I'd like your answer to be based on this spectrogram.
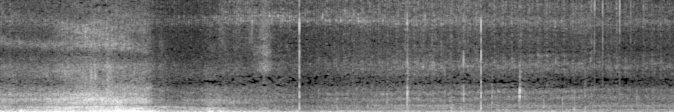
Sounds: truck
car
vehicle

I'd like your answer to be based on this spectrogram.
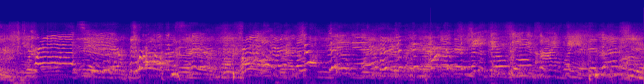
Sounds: speech

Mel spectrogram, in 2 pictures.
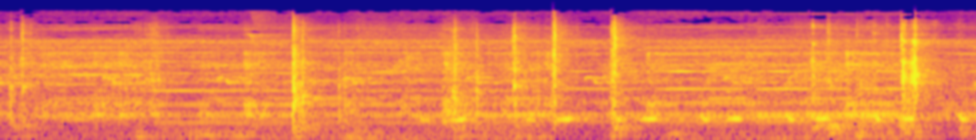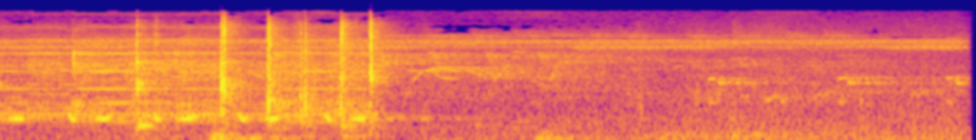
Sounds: music

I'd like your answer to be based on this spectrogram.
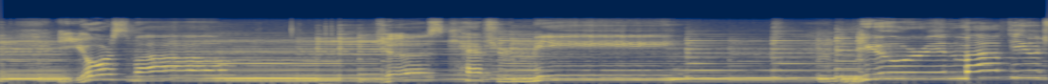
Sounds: blues
music

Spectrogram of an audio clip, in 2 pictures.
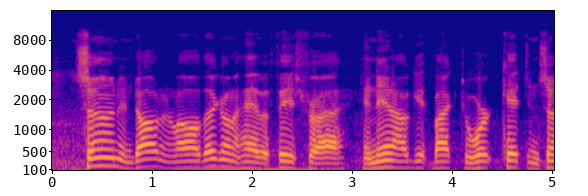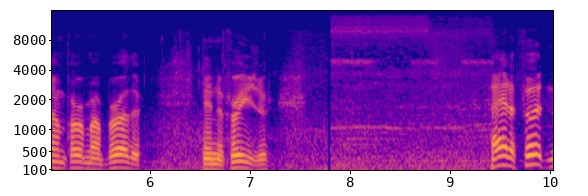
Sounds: speech

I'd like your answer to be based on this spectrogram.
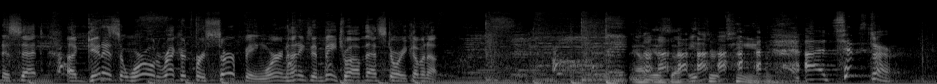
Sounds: domestic animals
music
animal
speech
dog
bow-wow

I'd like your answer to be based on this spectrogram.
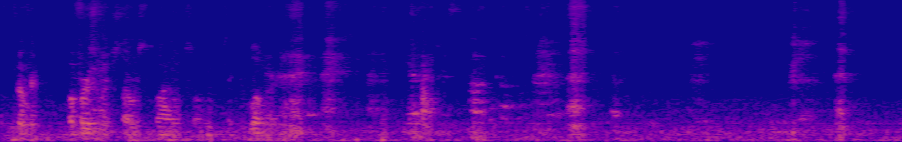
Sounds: speech

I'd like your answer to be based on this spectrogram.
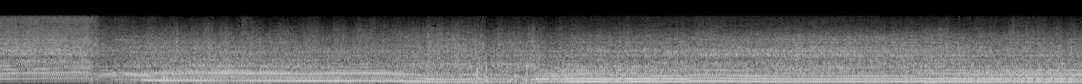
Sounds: vehicle
car
outside, rural or natural

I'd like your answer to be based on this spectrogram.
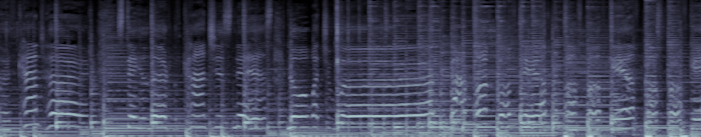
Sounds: music

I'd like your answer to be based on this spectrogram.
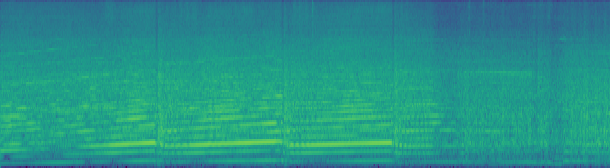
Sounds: vehicle
car
motor vehicle (road)

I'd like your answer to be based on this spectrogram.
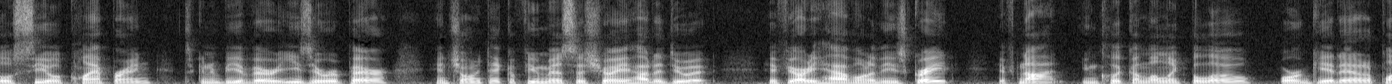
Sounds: speech

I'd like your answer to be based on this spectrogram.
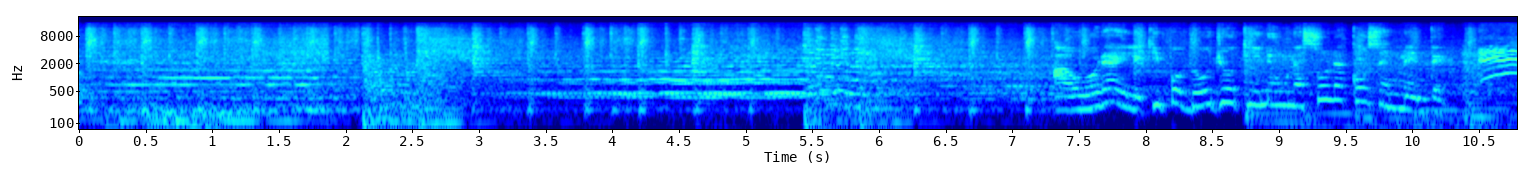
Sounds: music
speech

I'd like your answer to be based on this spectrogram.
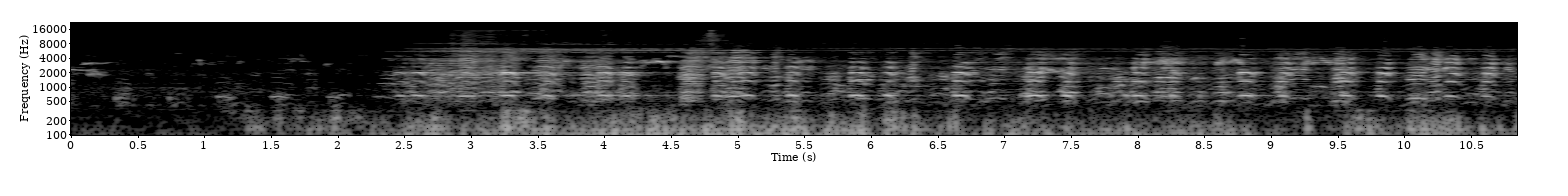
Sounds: goose honking

